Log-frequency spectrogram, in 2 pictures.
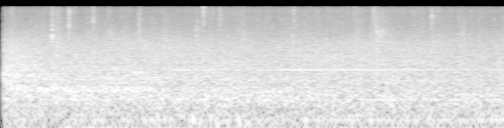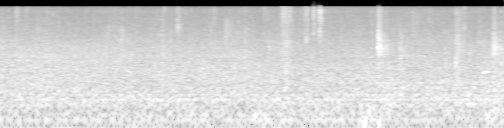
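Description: Steady hiss and patter of wet snow mixed with rain falling, with scattered drip ticks. A single thump comes near the end.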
